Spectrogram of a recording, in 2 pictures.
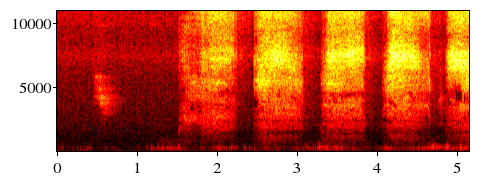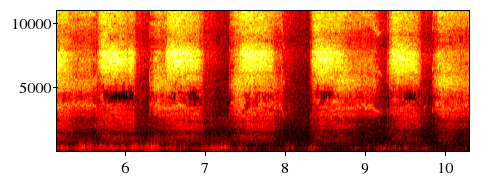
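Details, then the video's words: Common myna chicks at the nest calling to their mother with harsh, hissing rasps in a steady run, about one every second, with a faint low rumble underneath. "Common myna Baby Birds Screaming Mother at Nest"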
